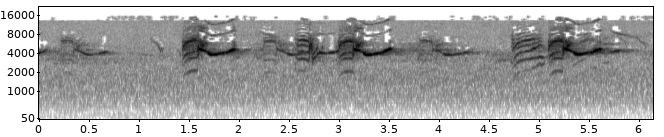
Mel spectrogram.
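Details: Singing European goldfinch giving repeated short phrases of bright, slurred whistles and twitters, each burst lasting about half a second, over a soft background hiss.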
